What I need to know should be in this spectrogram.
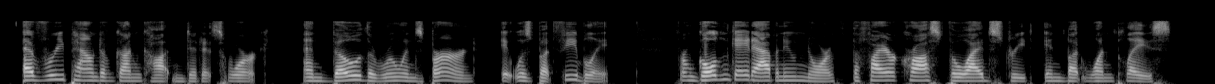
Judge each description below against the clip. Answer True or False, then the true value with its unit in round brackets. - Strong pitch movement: False (3.5 semitones)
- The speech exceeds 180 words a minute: False (155 wpm)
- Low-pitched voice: False (165 Hz)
